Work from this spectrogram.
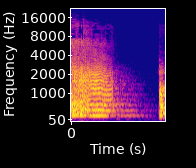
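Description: A fart sound effect played from a soundboard: a buzzy, close blast that fades out over most of a second, then a short second burst.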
